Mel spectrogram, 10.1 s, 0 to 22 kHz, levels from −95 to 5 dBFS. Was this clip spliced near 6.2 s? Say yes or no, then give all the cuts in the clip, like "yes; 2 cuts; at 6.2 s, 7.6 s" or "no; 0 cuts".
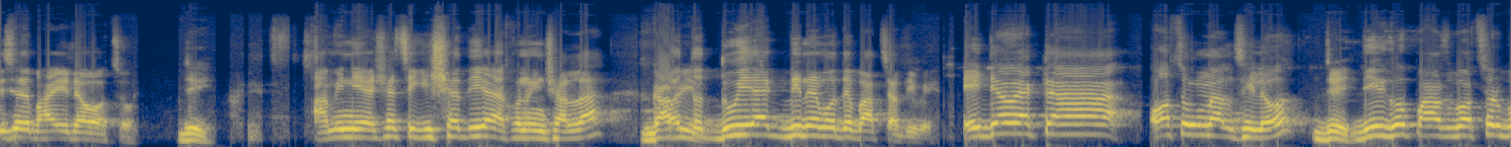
yes; 1 cut; at 6.2 s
